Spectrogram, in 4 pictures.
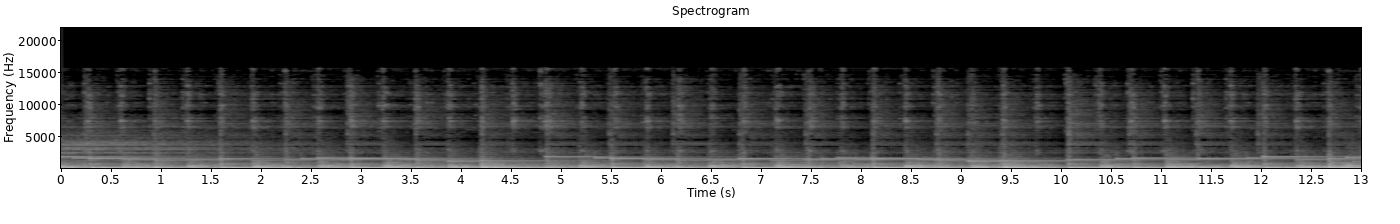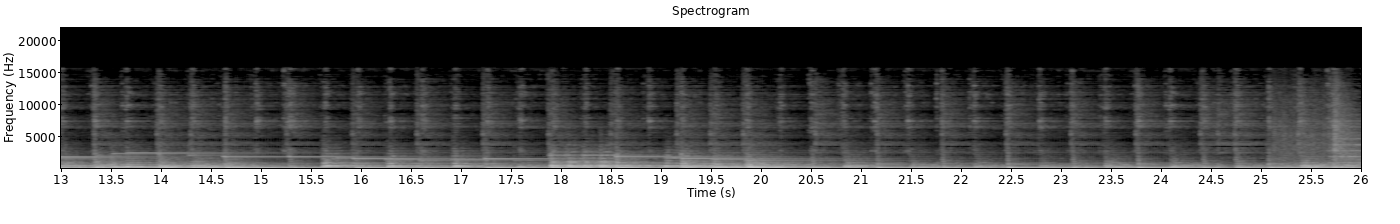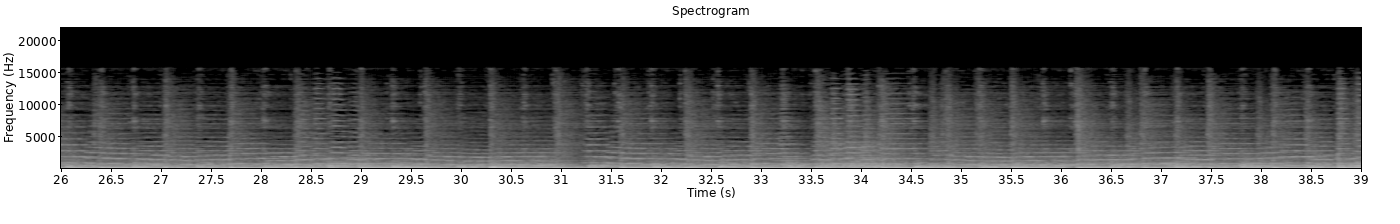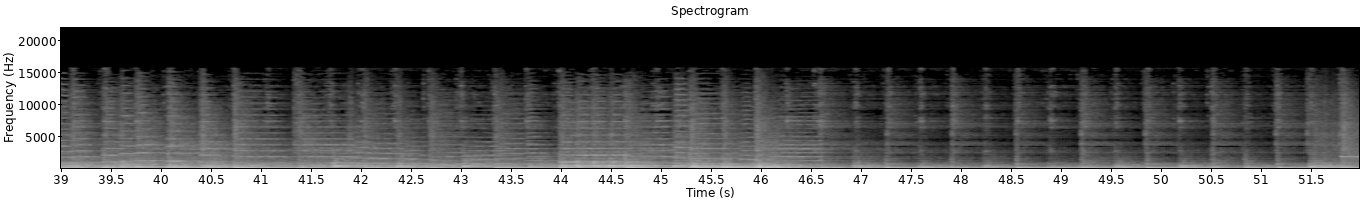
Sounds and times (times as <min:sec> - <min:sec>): Music: 0:00.0 - 0:51.9.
